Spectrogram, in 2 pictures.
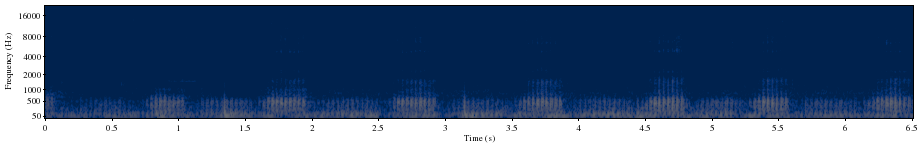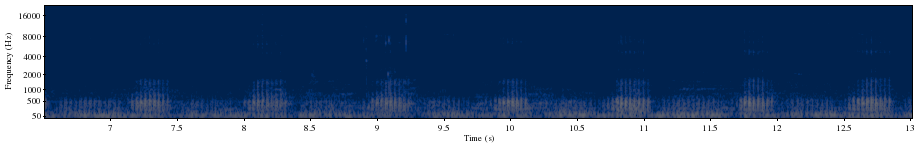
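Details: Pet cat purring loudly in a small room: deep, rough rumble rising and falling in rhythmic pulses roughly every second, continuous and even throughout.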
